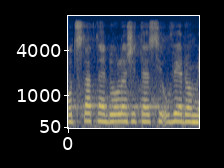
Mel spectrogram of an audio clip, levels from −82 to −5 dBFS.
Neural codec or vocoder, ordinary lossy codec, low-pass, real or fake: none; Opus, 32 kbps; 9.9 kHz; real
